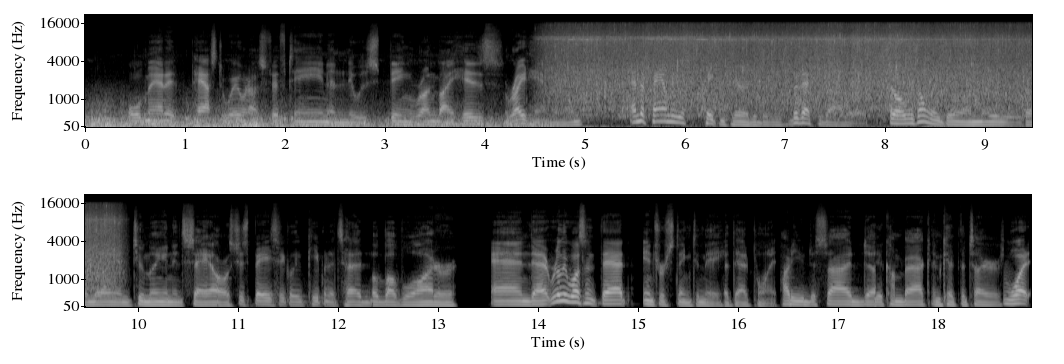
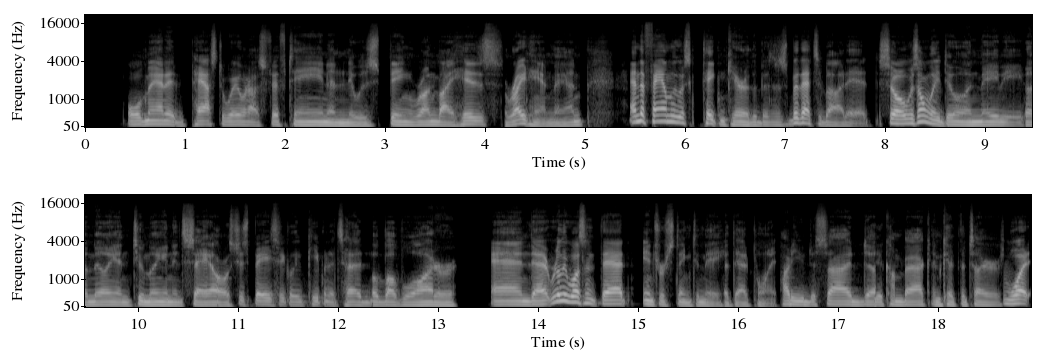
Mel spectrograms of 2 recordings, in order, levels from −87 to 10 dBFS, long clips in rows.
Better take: second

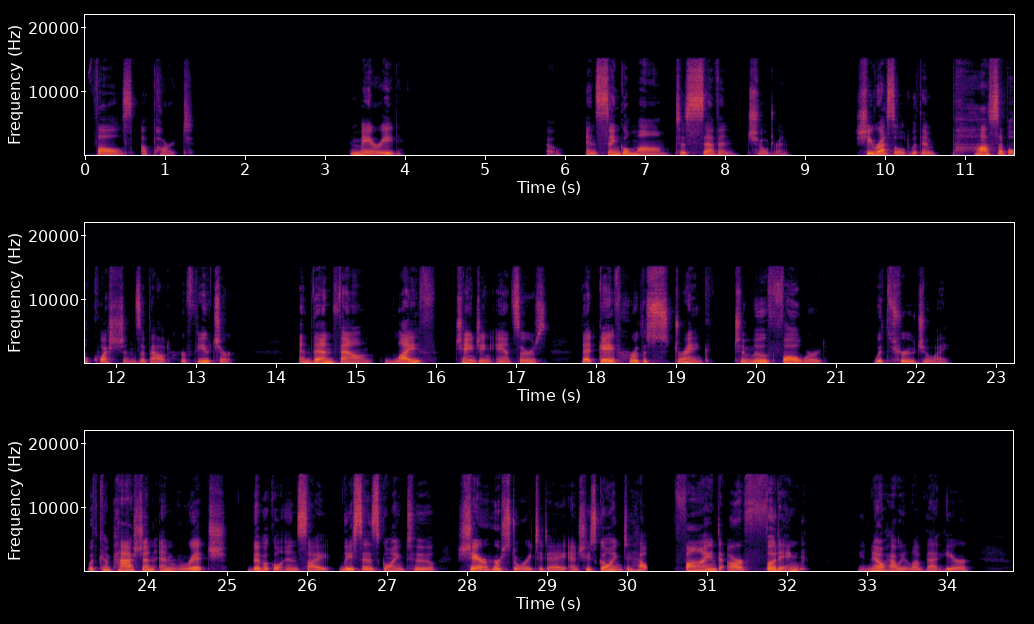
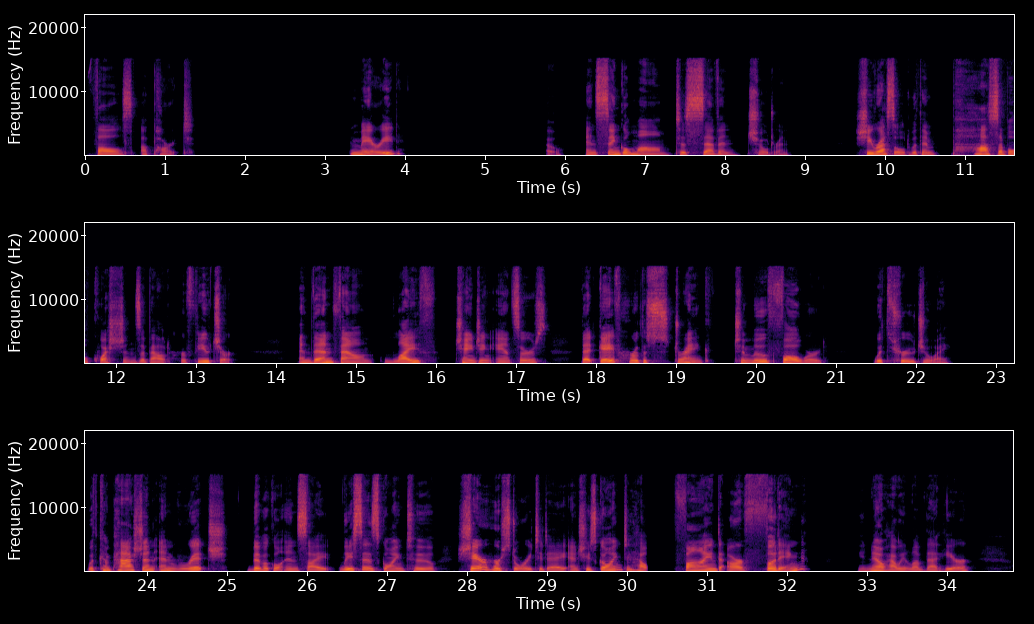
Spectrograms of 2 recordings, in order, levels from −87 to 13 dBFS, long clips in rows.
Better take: neither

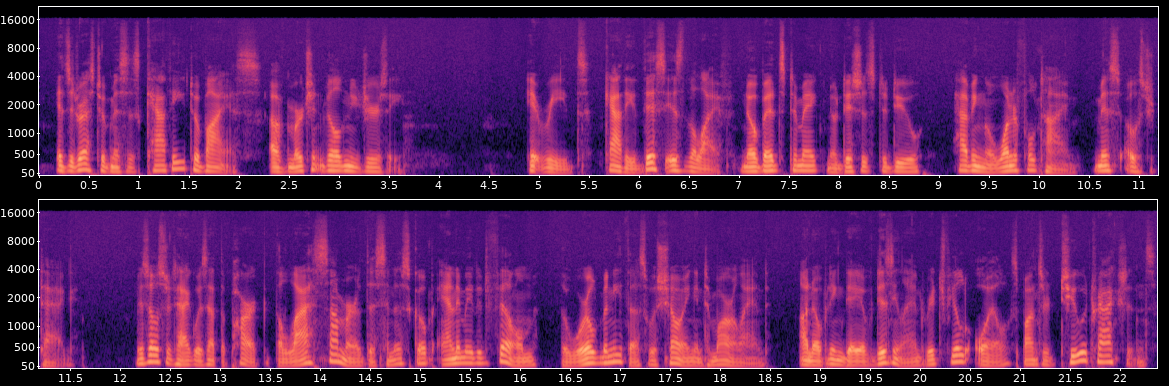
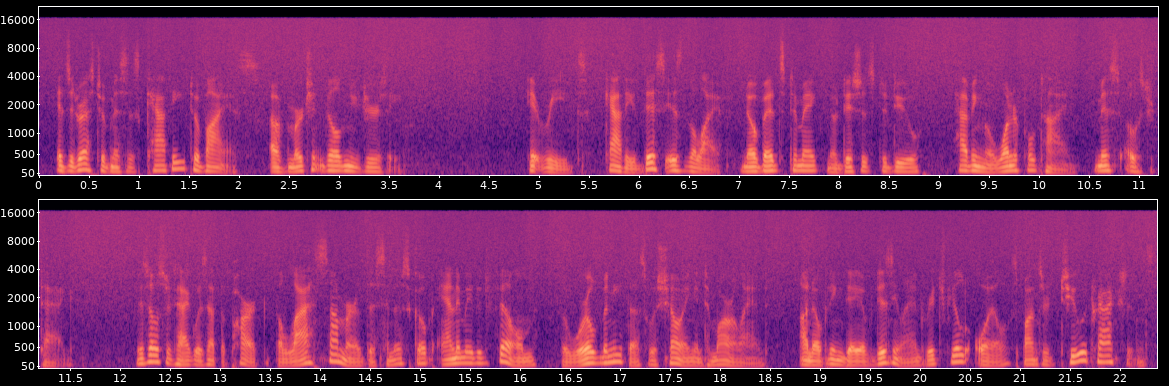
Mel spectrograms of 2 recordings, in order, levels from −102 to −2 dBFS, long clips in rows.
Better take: first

